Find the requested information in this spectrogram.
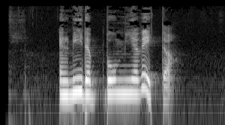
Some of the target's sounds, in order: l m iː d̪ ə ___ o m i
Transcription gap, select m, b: b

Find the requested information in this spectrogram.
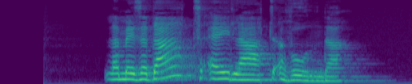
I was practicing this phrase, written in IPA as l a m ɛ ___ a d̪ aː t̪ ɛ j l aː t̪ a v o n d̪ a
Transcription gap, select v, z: z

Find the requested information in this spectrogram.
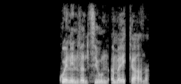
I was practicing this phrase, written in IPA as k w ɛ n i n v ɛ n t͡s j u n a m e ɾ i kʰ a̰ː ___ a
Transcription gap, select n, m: n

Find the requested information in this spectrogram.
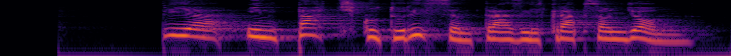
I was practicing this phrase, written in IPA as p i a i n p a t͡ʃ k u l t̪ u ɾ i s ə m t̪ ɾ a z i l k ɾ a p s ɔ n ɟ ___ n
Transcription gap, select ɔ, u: ɔ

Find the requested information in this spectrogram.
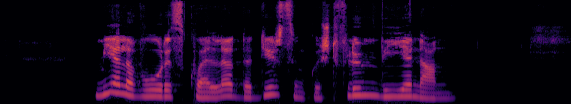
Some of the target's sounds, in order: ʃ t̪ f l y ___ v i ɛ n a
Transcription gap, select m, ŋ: m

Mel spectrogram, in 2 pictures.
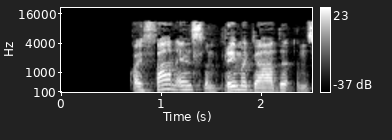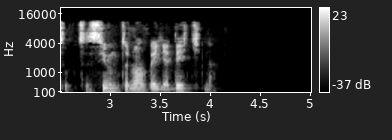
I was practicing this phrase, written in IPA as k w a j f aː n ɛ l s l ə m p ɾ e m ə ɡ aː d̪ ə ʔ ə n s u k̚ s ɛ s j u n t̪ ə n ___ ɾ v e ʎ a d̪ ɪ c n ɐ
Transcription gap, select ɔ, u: ɔ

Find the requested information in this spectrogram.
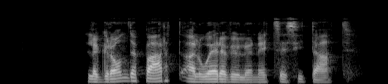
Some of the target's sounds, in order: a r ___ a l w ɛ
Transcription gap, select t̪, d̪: t̪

